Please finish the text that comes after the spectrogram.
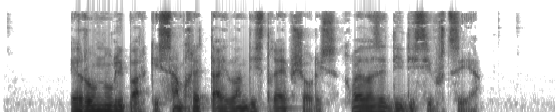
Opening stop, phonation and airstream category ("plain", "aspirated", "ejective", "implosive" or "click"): ejective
